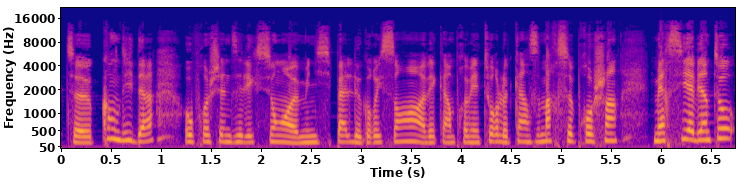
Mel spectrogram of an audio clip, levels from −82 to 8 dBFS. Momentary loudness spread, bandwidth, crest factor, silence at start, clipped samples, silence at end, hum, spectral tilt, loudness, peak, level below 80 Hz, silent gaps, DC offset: 6 LU; 15.5 kHz; 14 dB; 0.05 s; under 0.1%; 0 s; none; -4.5 dB/octave; -15 LUFS; 0 dBFS; -48 dBFS; none; under 0.1%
